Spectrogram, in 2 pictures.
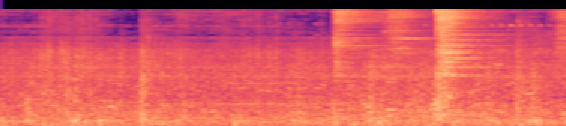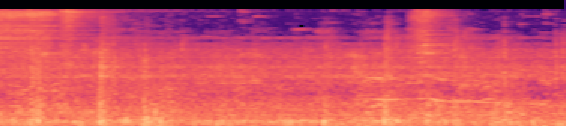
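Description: Passenger train running, heard from the open door of a moving coach: wheels clattering on the track over a steady rush of noise, with one brief louder burst about four seconds in.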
